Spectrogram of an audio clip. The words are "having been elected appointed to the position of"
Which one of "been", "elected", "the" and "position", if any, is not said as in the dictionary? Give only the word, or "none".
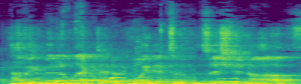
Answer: none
